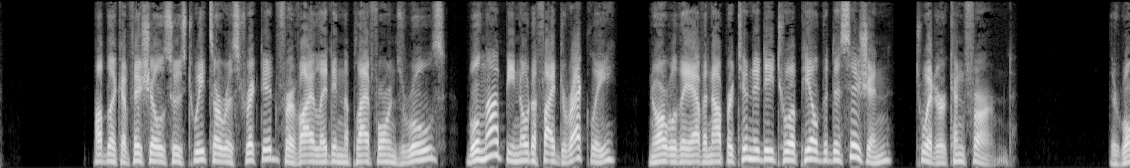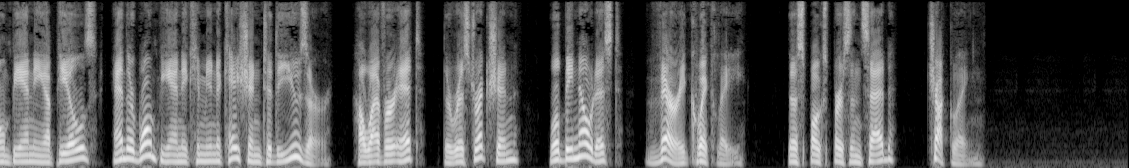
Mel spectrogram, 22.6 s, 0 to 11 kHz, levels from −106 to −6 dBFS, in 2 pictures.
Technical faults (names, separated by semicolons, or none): none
